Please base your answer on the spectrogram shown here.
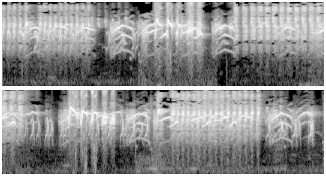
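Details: Crowded cinereous tit calls for luring birds into traps. Repeated arched chirps and buzzy chatter come in bursts separated by brief silences around one and a half, two and a half and five seconds.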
